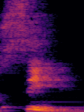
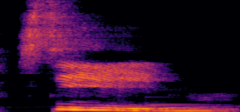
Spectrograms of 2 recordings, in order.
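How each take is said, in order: First: The word is said quickly and briefly. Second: The word is said slowly and drawn out. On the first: "我们讲快一点啊，就 sim" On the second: "只要你慢慢来念是 sim"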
